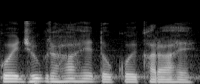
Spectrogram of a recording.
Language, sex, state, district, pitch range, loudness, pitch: Hindi, male, Arunachal Pradesh, Lower Dibang Valley, 115-135 Hz, -17 LUFS, 130 Hz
